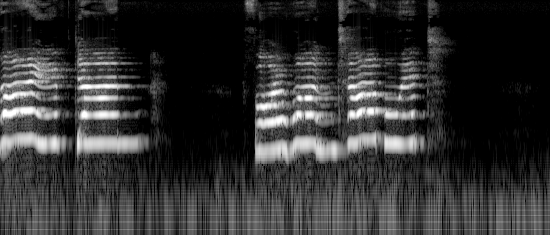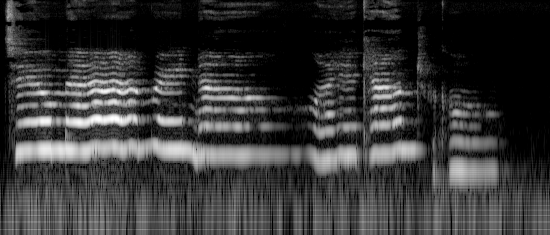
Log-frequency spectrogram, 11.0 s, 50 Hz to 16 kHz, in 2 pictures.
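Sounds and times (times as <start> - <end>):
woman singing unaccompanied: 0.0 - 1.6, 2.5 - 4.4, 5.6 - 10.6.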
